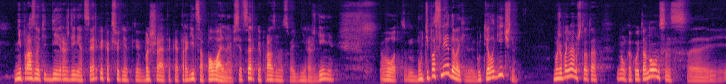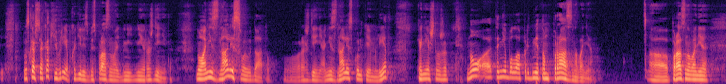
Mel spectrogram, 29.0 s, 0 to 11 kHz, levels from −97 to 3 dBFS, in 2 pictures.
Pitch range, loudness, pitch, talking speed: 115-155 Hz, -23 LUFS, 130 Hz, 125 wpm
